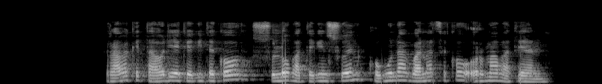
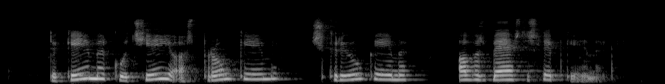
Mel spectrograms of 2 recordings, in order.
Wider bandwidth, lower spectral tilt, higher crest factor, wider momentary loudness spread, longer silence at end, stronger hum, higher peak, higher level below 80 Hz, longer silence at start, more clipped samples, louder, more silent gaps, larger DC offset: second, 8 kHz vs 9 kHz; second, -4 dB/octave vs -5.5 dB/octave; about the same, 20 dB vs 16 dB; second, 5 LU vs 14 LU; about the same, 0.55 s vs 0.65 s; neither; first, -4 dBFS vs -12 dBFS; first, -62 dBFS vs -82 dBFS; first, 1.05 s vs 0.5 s; neither; first, -23 LUFS vs -28 LUFS; neither; neither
